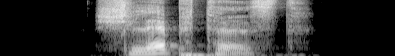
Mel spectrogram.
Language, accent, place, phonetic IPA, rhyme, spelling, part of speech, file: German, Germany, Berlin, [ˈʃlɛptəst], -ɛptəst, schlepptest, verb, De-schlepptest.ogg
- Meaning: inflection of schleppen: 1. second-person singular preterite 2. second-person singular subjunctive II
